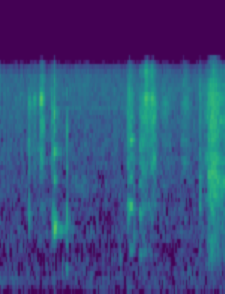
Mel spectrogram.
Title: CMAL with hiccups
